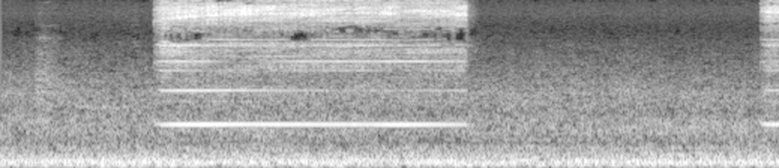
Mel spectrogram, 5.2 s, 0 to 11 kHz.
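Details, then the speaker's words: DJI Mini 3 Pro drone after a small fall into a bush: thin, steady servo- or vacuum-like whine from the gimbal motor, stopping when the gimbal is pressed and returning when set flat. "the problem with the gimbal is that it is now just making a constant noise that sounds like a servo sounds like a servo but also kind of sounds like a little vacuum"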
